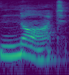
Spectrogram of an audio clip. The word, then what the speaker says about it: naught: little circle up at the top which is pronounced not and spelled n-a-u-g-h-t it's kind of an old-fashioned word for zero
